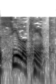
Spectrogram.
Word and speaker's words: coelacanth: Here's the coelacanth. That's how that's pronounced.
